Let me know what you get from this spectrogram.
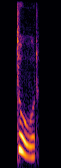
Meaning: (verb) 1. to dig (to move earth out of the way, especially downward to make a hole) 2. to root about (to turn up or dig with the snout) 3. to rummage; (noun) injury (from harness, yoke, or saddle)
- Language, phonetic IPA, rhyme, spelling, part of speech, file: Hungarian, [ˈtuːr], -uːr, túr, verb / noun, Hu-túr.ogg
